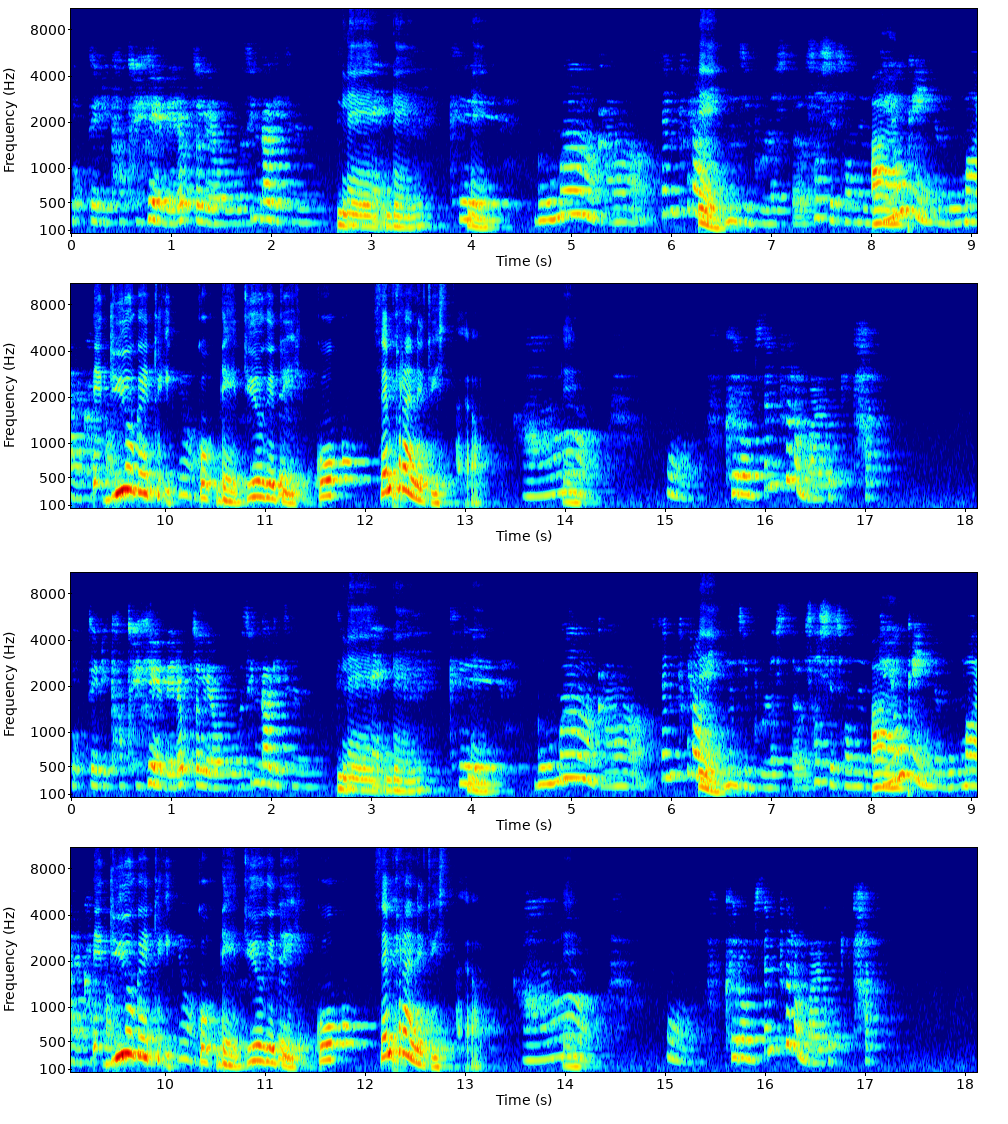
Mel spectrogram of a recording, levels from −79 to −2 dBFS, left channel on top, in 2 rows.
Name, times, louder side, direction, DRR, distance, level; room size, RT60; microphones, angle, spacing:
voice 1, 0.0-4.4 4.6-9.5 10.1-10.4 11.1-11.4 12.3-12.4 13.6-14.6 15.0-17.0, equal, 80° right, 0 dB, 2.2 m, -31 dB
voice 2, 2.7-3.5 4.0-4.2 6.3-6.5 8.0-8.3 9.3-11.9 12.2-12.8 13.1-13.2 14.0-14.2, left 1 dB, 15° left, 9 dB, 0.5 m, -21 dB
10.5 x 7.6 x 3.0 m, 0.73 s
head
